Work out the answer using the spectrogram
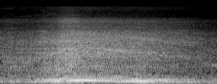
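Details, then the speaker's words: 2015 Daihatsu Xenia 1.0, formerly sluggish and powerless, after carbon cleaning, new spark plugs and tuning; AC on, idle stable near 900 rpm: free rev climbs cleanly and settles smoothly without stumble; throttle now light and responsive. "Oke ini posisi AC hidup kita coba Oke jadi gasnya langsung beda udah"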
